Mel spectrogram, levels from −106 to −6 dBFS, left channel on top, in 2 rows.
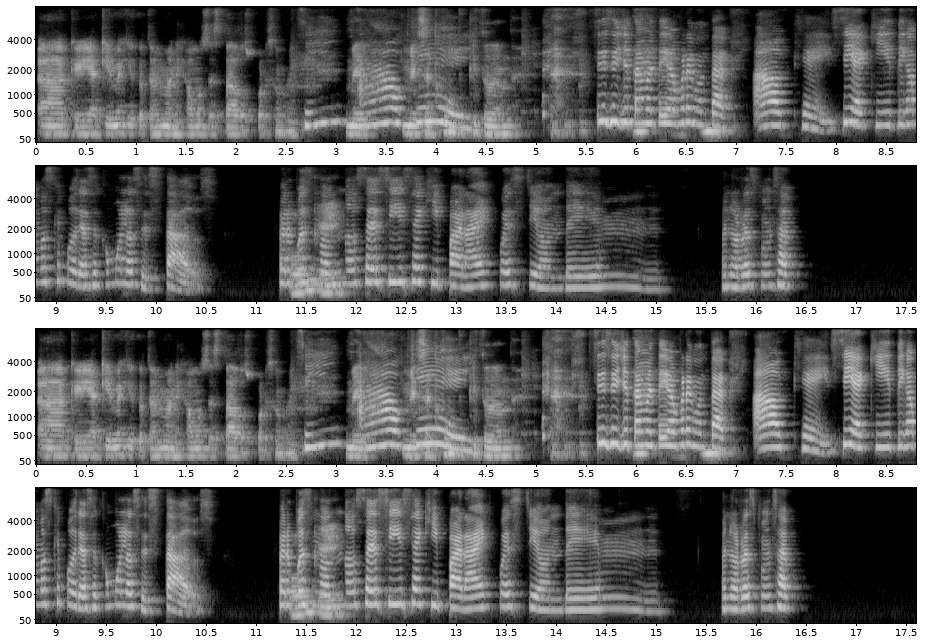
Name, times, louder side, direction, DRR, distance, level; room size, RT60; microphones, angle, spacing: voice 1, 0.0-3.4 3.7-5.5 6.0-6.2 6.7-6.8 11.3-11.9, equal, 10° right, 0.5 m, -36 dB
voice 2, 2.7-4.4 5.6-6.9 7.2-10.5 11.2-15.0 15.7-16.3, right 4 dB, 65° right, 0.7 m, -32 dB
5.1 x 3.1 x 2.9 m
head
